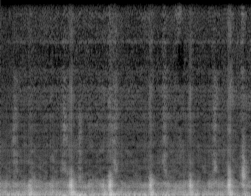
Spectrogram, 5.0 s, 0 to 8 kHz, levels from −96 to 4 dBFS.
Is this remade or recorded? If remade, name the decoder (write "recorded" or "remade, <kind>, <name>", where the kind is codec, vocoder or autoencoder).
remade, vocoder, Vocos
